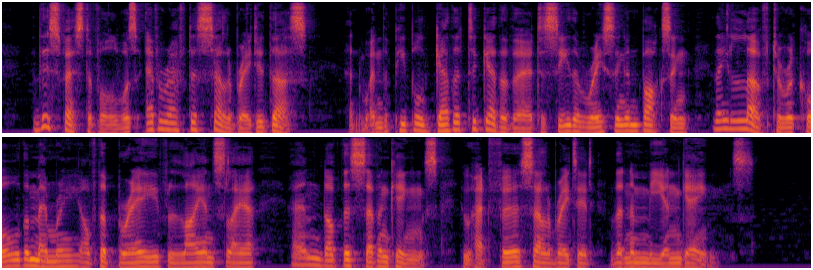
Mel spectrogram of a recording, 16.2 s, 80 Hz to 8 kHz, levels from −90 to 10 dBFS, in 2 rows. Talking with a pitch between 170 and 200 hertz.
No: low, 115 Hz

